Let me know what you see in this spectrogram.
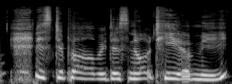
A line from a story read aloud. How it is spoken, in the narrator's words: said she, laughing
